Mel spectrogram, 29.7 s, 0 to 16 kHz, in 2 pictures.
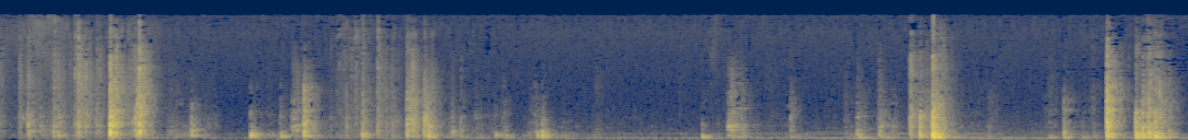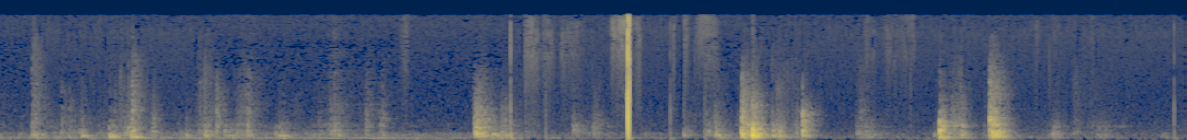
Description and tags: Recorded during inhouse construction work with H2N, no editing.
